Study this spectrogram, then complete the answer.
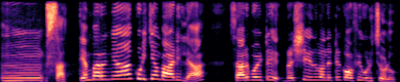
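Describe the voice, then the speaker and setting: A woman playing a fearful, caring young woman in a spoken story recap. Her voice is high and bright, with a pleading, worried way of talking. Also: moderate pace, close to an everyday voice.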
